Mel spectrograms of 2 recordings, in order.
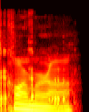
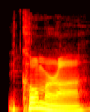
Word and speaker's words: Commorragh: No, it's Commorragh. Oh. Wait, what? Commorragh.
